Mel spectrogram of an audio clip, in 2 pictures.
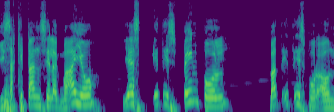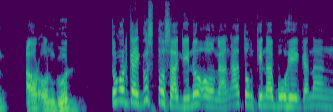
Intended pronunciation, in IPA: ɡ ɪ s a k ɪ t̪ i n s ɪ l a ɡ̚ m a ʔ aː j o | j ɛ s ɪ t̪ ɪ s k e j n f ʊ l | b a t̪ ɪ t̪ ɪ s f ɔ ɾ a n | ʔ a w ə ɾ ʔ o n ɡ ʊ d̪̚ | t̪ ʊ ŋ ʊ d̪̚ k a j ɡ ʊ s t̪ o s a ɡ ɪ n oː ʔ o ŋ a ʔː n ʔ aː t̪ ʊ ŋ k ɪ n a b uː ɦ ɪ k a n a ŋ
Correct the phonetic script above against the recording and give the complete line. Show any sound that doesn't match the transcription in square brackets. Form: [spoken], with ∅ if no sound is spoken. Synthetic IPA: ɡ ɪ s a k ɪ t̪ [a] n s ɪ l a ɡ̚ m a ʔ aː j o | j ɛ s ɪ t̪ ɪ s [p] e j n f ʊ l | b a t̪ ɪ t̪ ɪ s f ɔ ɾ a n | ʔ a w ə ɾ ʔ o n ɡ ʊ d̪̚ | t̪ ʊ ŋ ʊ d̪̚ k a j ɡ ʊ s t̪ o s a ɡ ɪ n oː ʔ o ŋ a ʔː [ŋ] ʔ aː t̪ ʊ ŋ k ɪ n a b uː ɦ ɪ k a n a ŋ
